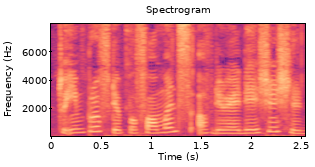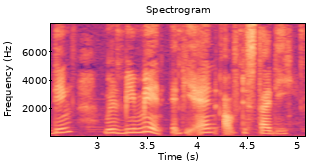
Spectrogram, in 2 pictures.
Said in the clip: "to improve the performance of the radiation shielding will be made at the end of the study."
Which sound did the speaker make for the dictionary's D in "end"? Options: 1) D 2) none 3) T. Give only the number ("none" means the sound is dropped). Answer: 1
